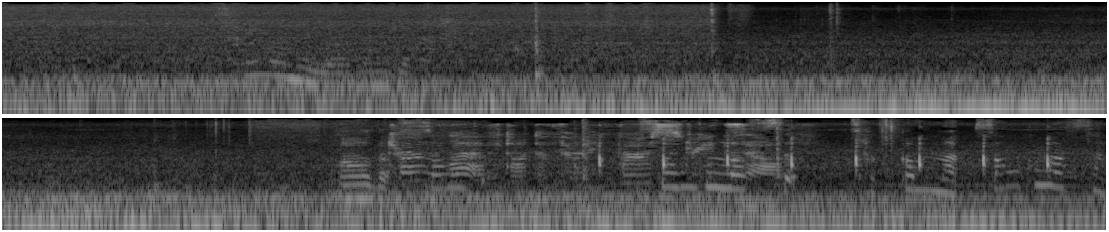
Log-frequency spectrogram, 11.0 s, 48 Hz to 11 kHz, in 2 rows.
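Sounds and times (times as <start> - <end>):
car cabin road and engine rumble: 0.0 - 11.0
person talking: 7.3 - 11.0.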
